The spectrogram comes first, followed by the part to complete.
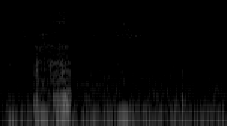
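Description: Near silence: quiet outdoor background in a pause between sentences, with one faint short sound about half a second in.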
